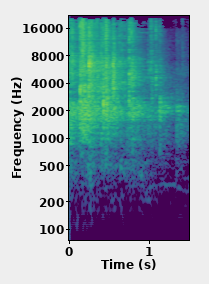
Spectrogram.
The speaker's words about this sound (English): That's worth the clap.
